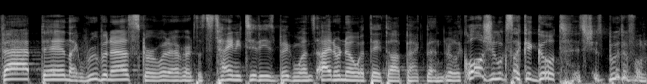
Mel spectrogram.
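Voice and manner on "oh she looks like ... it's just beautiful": terrible, clumsy, put-on Israeli accent. Voicing what people back then thought of a woman, in a terrible Israeli accent. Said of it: "That was a terrible accent".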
